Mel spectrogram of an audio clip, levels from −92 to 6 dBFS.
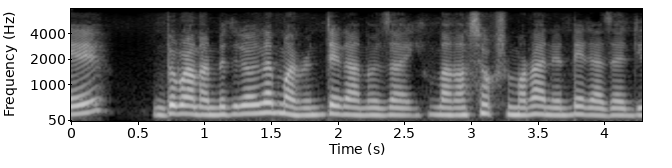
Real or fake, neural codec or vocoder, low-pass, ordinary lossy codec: fake; codec, 16 kHz, 0.5 kbps, X-Codec, HuBERT features, trained on balanced general audio; 7.2 kHz; none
